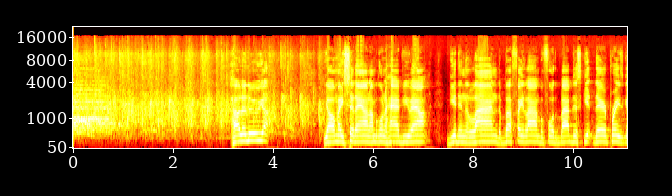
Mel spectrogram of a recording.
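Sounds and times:
church audience shouting excitedly: 0.0s - 1.7s
church audience clapping: 0.0s - 5.9s
speech: 3.2s - 4.0s, 5.0s - 11.0s.

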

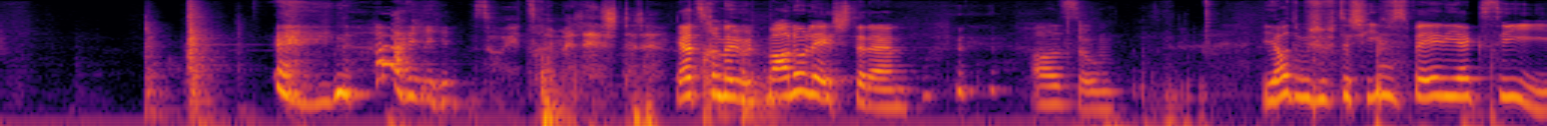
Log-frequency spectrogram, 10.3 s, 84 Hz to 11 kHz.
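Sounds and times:
door pushed shut with closing thud: 1.0s - 1.8s
laughter: 1.8s - 3.1s, 6.1s - 6.8s
speech: 1.9s - 7.6s, 8.4s - 10.3s.

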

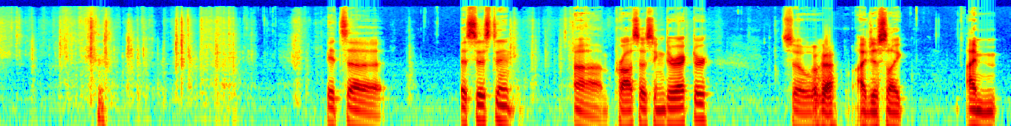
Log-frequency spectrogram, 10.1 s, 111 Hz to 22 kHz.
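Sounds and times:
sheets of paper rustling and crinkling: 0.0s - 3.4s, 4.8s - 7.0s
speech: 1.0s - 1.2s, 3.3s - 4.0s, 4.6s - 7.2s, 7.8s - 10.0s.

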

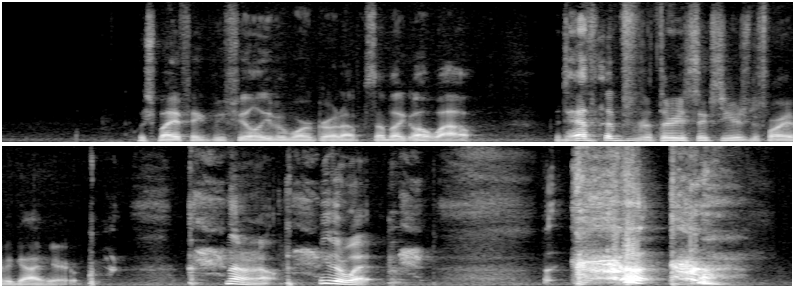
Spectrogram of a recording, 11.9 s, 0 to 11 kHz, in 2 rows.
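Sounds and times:
speech: 1.0s - 3.6s, 4.2s - 9.1s
person coughing: 6.6s - 9.2s, 10.0s - 11.6s.

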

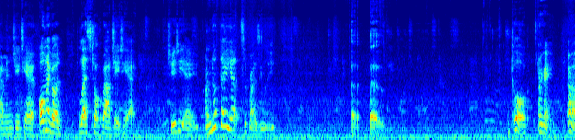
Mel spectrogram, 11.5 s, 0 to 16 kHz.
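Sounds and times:
speech: 0.0s - 5.7s, 10.2s - 11.4s
throaty burps: 7.0s - 7.8s.

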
